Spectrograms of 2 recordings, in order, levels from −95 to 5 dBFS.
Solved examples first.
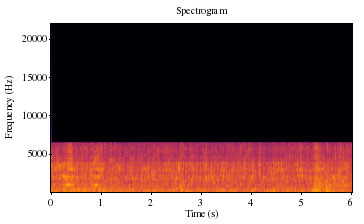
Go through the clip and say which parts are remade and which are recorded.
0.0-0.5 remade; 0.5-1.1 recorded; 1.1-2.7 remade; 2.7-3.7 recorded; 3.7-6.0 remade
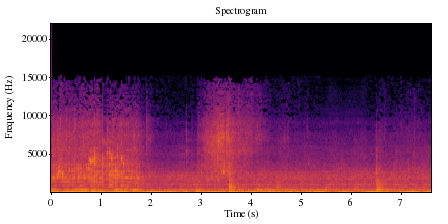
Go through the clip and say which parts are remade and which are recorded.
0.0-5.4 recorded; 5.4-6.3 remade; 6.3-7.6 recorded

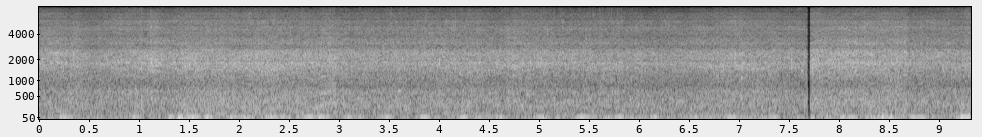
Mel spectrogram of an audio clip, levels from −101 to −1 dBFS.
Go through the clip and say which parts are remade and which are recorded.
0.0-2.1 remade; 2.1-4.3 recorded; 4.3-5.0 remade; 5.0-5.9 recorded; 5.9-9.3 remade

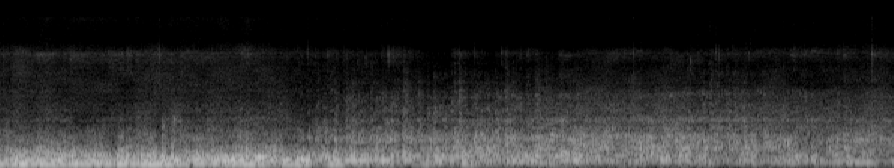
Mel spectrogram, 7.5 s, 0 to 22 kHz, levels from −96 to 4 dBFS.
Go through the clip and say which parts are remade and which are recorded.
0.0-2.5 remade; 2.5-4.3 recorded; 4.3-5.7 remade; 5.7-6.3 recorded; 6.3-7.5 remade

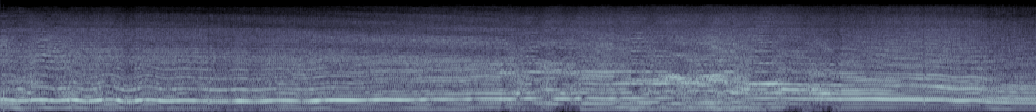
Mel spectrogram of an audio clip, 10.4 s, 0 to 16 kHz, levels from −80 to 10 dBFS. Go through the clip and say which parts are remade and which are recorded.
0.0-0.7 remade; 0.7-5.0 recorded; 5.0-5.8 remade; 5.8-6.3 recorded; 6.3-8.4 remade; 8.4-10.4 recorded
